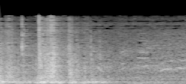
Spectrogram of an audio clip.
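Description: Gymnast's round-off entry onto a vault springboard: a couple of quick sharp hits, then the loudest thud of the board about half a second in, fading after.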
